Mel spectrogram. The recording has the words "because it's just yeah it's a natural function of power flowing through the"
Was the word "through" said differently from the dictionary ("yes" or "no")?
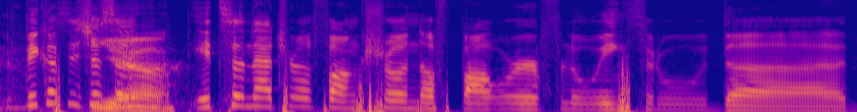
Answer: no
